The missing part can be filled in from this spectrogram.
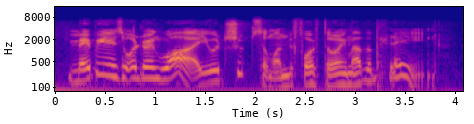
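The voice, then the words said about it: Poor Bane villain voice impression. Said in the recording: “That was terrible. Terrible. ... Never trust a shitty Bane accent. Shitty Bane impression.”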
